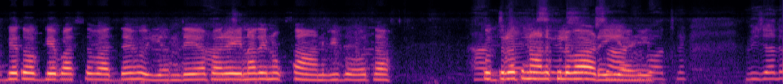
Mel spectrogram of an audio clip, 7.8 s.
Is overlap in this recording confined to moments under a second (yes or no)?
no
